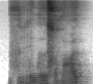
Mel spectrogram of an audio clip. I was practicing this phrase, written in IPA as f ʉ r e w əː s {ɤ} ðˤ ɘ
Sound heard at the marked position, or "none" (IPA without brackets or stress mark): o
